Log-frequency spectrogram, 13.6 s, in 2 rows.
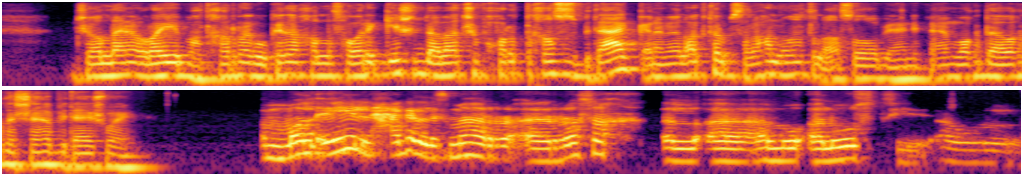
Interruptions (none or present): none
